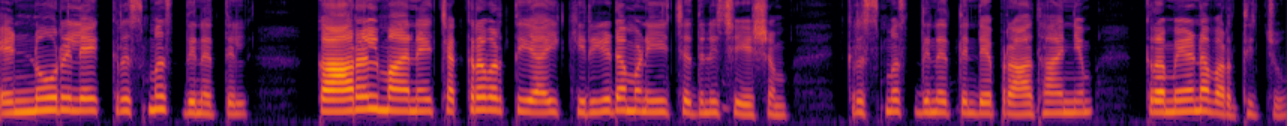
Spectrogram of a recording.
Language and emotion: Malayalam, neutral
